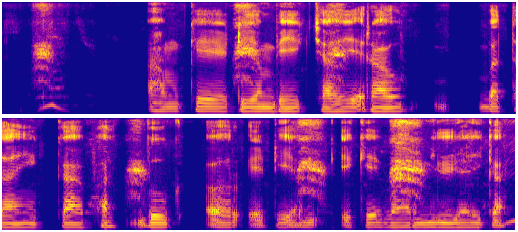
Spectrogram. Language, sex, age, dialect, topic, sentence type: Bhojpuri, male, 18-24, Western, banking, question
